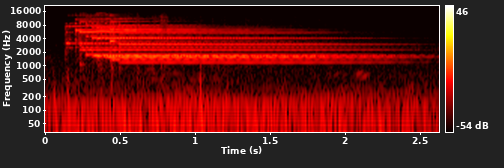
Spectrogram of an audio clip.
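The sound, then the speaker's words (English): A bright set of chimes rings out once, clear, its shimmering high tones slowly fading over a couple of seconds with no talking; the page-turn signal of a Pete's Dragon read-along storybook. “You will know it is time to turn the page when you hear the chimes ring like this.”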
